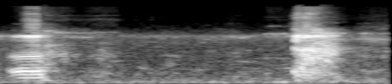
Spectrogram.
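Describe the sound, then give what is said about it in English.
Two harsh, raspy smoker's coughs, separated by a pause of just over a second, with a faint background hum between them. “excuse me, that's my cough. A smoker's cough.”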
